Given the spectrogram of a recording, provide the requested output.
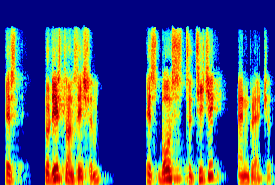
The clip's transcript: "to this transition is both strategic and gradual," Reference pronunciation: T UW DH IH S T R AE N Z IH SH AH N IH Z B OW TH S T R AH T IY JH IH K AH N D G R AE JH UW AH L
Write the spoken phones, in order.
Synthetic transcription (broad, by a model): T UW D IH S T R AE N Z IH SH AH N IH S B OW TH S T R AH T IY JH IH K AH N G R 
